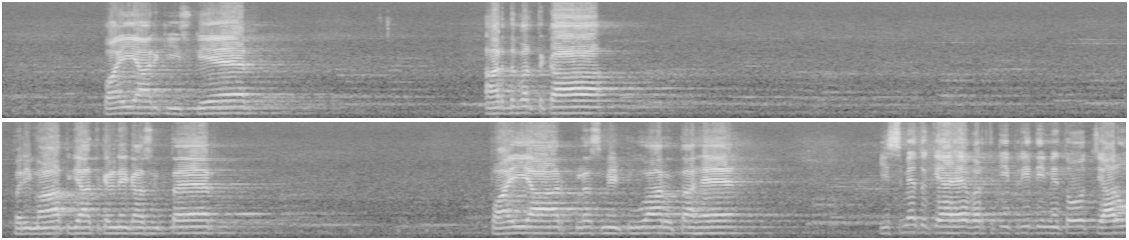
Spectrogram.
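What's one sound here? A man speaks calmly and clearly in short phrases, close by in a slightly echoing room.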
